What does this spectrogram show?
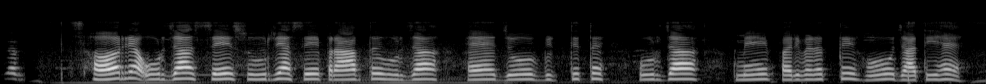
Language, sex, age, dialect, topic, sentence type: Hindi, female, 31-35, Garhwali, agriculture, statement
